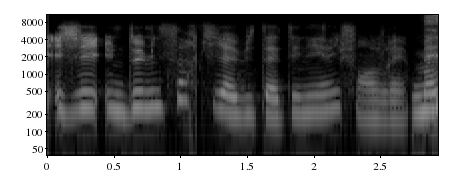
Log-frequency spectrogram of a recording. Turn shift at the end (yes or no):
no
